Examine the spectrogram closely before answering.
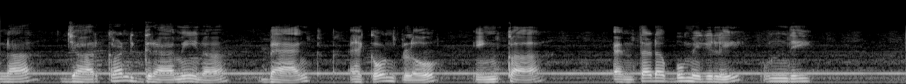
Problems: constant background noise, continuous background conversations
